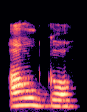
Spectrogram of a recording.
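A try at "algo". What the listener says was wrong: Ель, не забуваємо пом'якшувати.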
